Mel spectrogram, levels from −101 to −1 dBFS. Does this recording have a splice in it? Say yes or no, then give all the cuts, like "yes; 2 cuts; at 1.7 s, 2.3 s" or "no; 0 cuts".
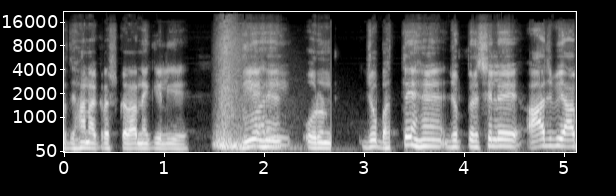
yes; 1 cut; at 2.7 s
